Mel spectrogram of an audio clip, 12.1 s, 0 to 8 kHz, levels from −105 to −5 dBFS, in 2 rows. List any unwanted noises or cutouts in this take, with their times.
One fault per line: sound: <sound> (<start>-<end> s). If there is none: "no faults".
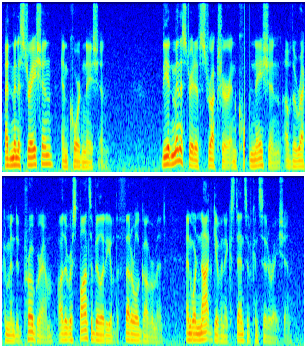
sound: dropout (4.9-5.0 s)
